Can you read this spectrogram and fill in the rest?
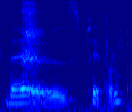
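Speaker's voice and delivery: slow, half-whispered mock disdain; that disdainful tone. Shown as a demonstration. Host joking about bumper sticker wording, hushed mock contempt. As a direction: draw it out in a hushed, put-on sneer. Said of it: "you have to say it in that tone".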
